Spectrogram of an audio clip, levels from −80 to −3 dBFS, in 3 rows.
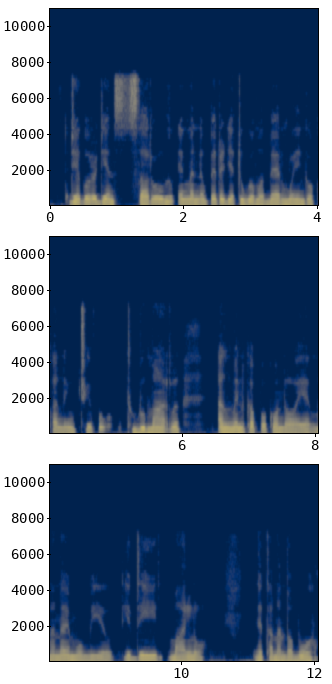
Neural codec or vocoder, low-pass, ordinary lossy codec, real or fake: codec, 16 kHz, 0.5 kbps, FunCodec, trained on LibriTTS, 25 frames a second; 7.2 kHz; none; fake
